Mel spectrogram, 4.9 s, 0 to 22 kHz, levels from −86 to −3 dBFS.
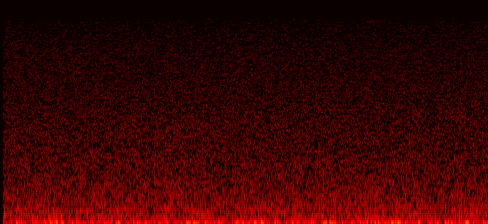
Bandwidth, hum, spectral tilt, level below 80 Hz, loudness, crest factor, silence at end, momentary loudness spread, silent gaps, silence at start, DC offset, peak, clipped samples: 16.5 kHz; none; -3 dB/octave; -64 dBFS; -57 LUFS; 14 dB; 0 s; 0 LU; none; 0.05 s; under 0.1%; -42 dBFS; under 0.1%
